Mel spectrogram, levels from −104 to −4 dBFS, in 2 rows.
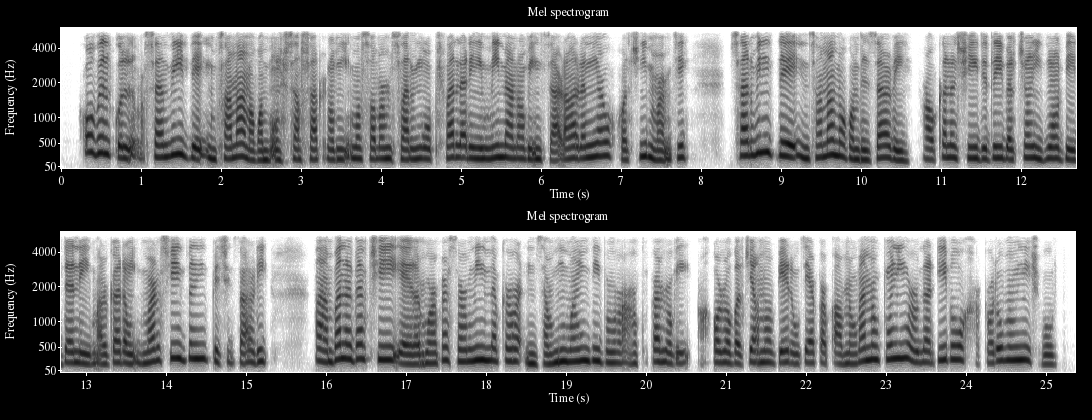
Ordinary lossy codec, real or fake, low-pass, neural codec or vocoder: none; fake; 5.4 kHz; autoencoder, 44.1 kHz, a latent of 192 numbers a frame, MeloTTS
